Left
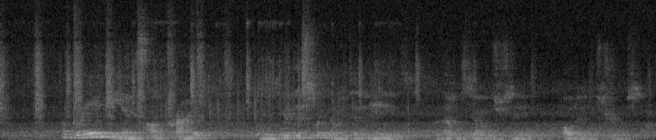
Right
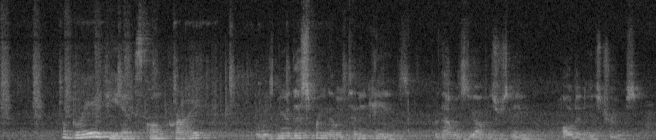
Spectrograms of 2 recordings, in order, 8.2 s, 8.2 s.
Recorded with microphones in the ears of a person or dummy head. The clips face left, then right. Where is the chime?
No chime in this recording.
